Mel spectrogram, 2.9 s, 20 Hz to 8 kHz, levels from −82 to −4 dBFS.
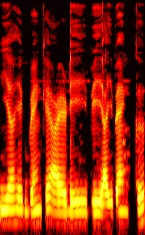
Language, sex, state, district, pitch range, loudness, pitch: Hindi, male, Bihar, Supaul, 110-120 Hz, -21 LUFS, 110 Hz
